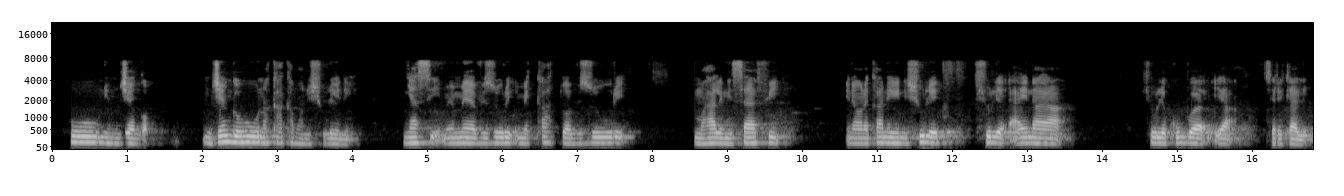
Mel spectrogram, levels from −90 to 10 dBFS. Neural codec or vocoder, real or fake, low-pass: none; real; 7.2 kHz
